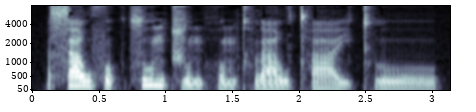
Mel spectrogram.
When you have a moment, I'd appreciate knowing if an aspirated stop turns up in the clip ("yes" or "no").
yes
